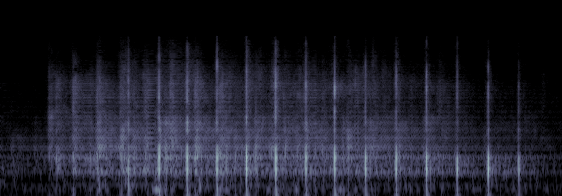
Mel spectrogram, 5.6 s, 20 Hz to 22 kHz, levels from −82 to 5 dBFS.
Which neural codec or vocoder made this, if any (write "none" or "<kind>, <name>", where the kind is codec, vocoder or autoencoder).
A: vocoder, Vocos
